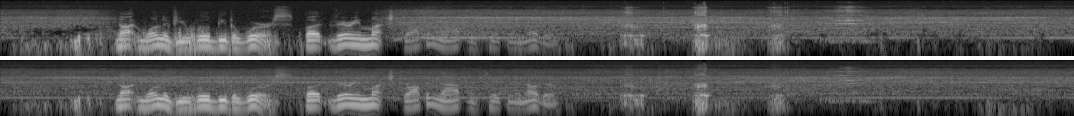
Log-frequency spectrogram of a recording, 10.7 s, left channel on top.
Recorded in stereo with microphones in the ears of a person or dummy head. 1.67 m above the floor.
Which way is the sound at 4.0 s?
60° right (ahead or behind).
